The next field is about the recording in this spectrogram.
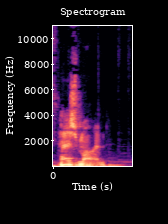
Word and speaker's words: Pejman: Well, I didn't know I was going to be like, is this like a Silent J situation? – Right. No, that's a valid assumption. – Because what's it? P-E-J-M-A-N.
